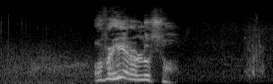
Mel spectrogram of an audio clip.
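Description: Flames burst and roar briefly.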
